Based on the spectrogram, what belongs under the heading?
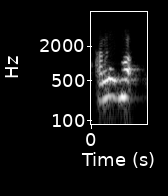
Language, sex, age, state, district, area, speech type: Odia, female, 45-60, Odisha, Khordha, rural, conversation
